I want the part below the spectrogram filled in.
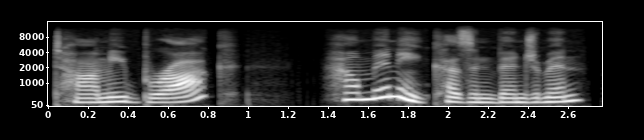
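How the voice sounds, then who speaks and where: A woman's voice: mid-range voice, big pitch swings, normal speed, no room sound, close to an everyday voice. A young male rabbit from a storybook, as a woman reader puts him on, composed and thoughtful. He reasons aloud in slightly formal phrases. The recording is close and dry. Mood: puzzled, concerned. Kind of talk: storybook character voice.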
